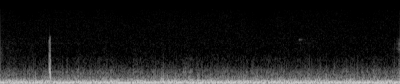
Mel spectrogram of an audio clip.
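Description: Atlas V rocket in powered ascent, its RD-180 main engine and two solid rocket boosters burning, heard as a steady deep rumble. A single short click comes about half a second in.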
